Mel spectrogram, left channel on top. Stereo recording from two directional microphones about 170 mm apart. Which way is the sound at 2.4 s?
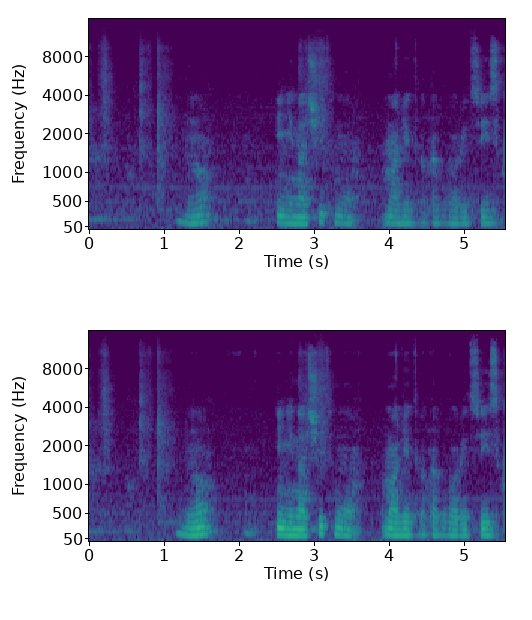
35° right (ahead or behind).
